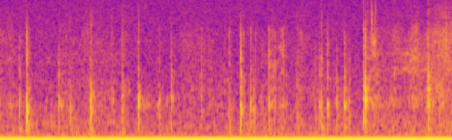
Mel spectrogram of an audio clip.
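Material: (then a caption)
Cardboard. Long fingernails tap and scratch the front of a small upright green cardboard box of chocolate sticks held in both hands. Quiet, crisp little taps with a mid, papery knock and bright clicky edges come in an irregular series over a steady low hum, with a soft scratchy rustle toward the end.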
